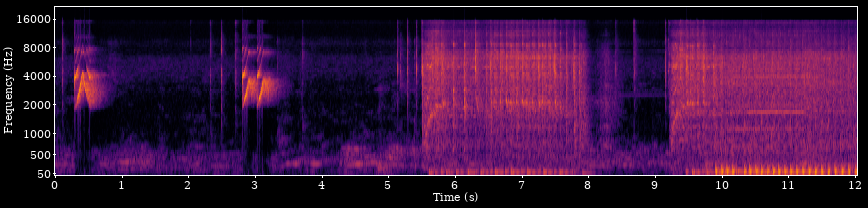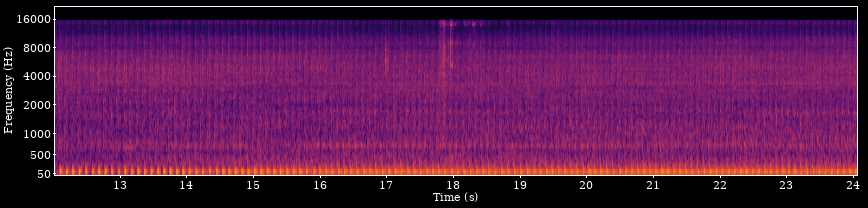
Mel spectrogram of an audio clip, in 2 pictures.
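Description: Two short chirps from a motorcycle alarm's siren as it answers the key-fob remote, then the remote-start function cranking the Yamaha Vixion's 150 cc single-cylinder engine: a first crank of about two seconds that does not catch, a second crank, and the engine catches about ten seconds in and idles steadily.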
